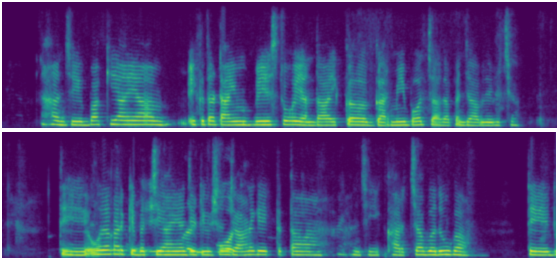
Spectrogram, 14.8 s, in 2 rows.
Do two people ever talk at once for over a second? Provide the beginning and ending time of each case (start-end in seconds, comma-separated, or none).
9.3-10.6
